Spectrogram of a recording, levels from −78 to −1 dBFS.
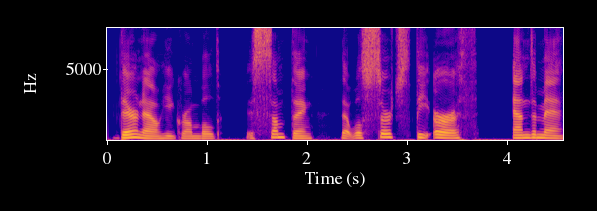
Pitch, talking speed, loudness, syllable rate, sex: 180 Hz, 185 wpm, -20 LUFS, 4.9 syllables/s, female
